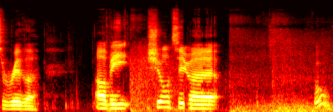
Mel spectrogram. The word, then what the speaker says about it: RVR: No idea how to pronounce Unique, but I've been informed that RVR is pronounced River.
